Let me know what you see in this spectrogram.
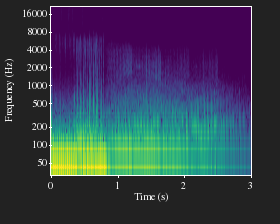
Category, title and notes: Instrument samples > Synths / Electronic
CVLT BASS 16
subwoofer, lowend, subs, sub, wavetable, bassdrop, stabs, low, synth, wobble, drops, clear, synthbass, subbass, bass, lfo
